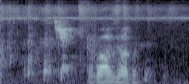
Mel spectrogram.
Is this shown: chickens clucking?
yes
